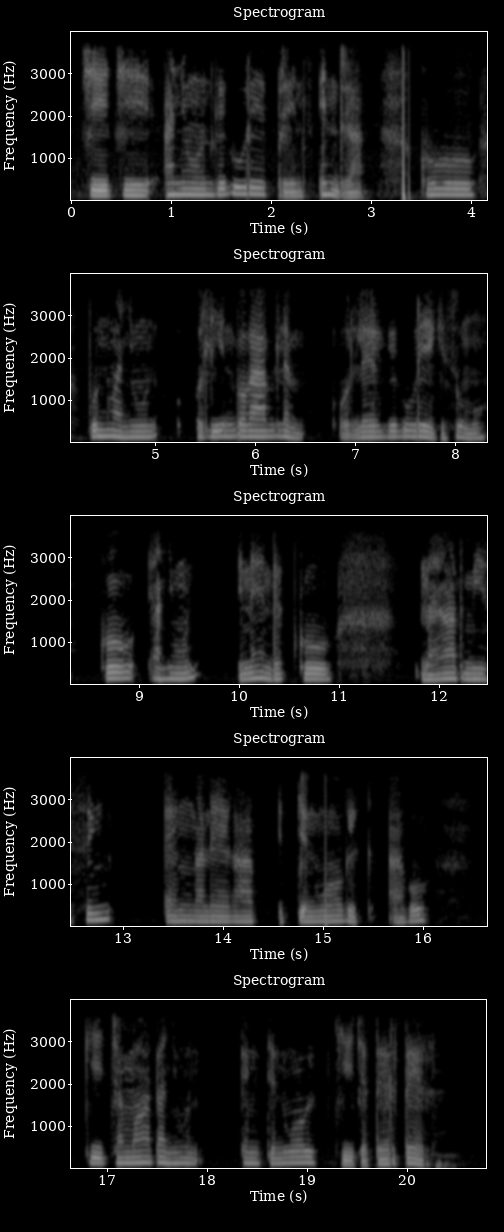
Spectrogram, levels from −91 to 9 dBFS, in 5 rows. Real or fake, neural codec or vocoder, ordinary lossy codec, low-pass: real; none; none; 3.6 kHz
